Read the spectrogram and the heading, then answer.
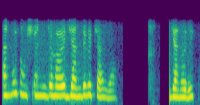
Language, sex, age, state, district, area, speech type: Punjabi, female, 18-30, Punjab, Faridkot, urban, conversation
